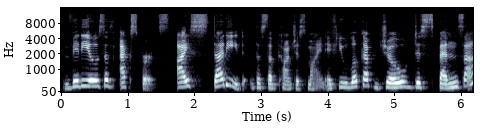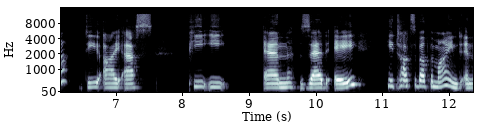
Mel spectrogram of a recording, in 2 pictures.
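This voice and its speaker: A woman in her fifties giving an earnest, encouraging motivational talk on a group call. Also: mid-range voice. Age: 50s. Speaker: guest speaker.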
